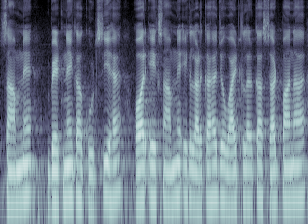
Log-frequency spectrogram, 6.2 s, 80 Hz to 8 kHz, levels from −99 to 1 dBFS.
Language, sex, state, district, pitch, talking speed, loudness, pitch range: Hindi, male, Jharkhand, Deoghar, 130 Hz, 175 wpm, -20 LUFS, 120-135 Hz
